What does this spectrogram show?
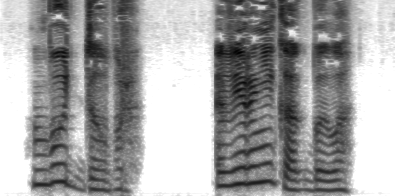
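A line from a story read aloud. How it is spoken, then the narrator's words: Calm request. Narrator (Russian): попросила спокойно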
